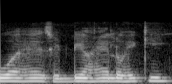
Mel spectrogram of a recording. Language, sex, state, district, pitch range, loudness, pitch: Hindi, male, Uttar Pradesh, Shamli, 145-150 Hz, -15 LUFS, 150 Hz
